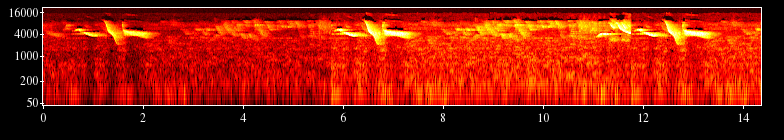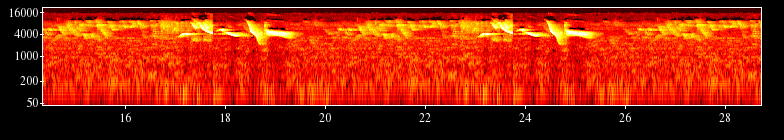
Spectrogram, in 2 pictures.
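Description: A songbird singing the same short phrase over and over, about every five to six seconds. Each phrase is a couple of sharp, high down-slurred whistles run into a quick chirpy jumble.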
